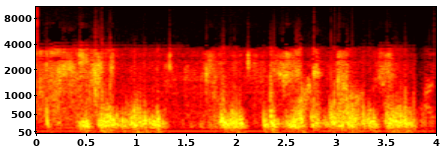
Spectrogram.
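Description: Recorded phone call played back, muffled and band-limited like telephone audio: irregular rushes of noise with an indistinct muttered phrase. This is the quick, unclear moment of the call that some hear as a racial slur following the F-word and others don't.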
